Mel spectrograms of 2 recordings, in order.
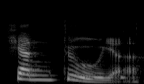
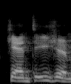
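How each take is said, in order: First: It is said with an Italian accent. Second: It is said with an Australian accent. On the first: "the Italian version" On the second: "Aussies pronounce it a bit differently"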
